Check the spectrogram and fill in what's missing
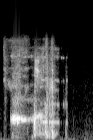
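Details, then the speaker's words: Baby boy held by his mother in a courtroom gives a brief, high-pitched wailing cry lasting about a second. "Well, well, bring the baby with you for goodness sakes. Of course, he's going to cry."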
